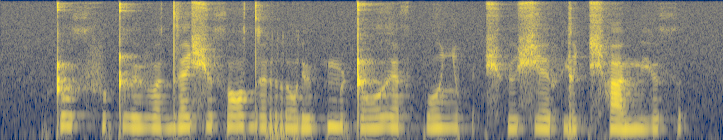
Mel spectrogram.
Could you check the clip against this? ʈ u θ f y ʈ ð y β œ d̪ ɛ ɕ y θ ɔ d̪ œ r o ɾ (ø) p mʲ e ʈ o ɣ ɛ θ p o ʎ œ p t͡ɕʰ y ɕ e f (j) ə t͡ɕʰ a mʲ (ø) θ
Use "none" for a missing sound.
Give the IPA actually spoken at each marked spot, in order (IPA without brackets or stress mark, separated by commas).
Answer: y, j, ø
